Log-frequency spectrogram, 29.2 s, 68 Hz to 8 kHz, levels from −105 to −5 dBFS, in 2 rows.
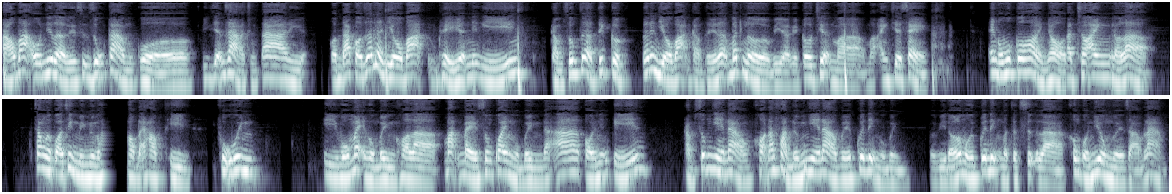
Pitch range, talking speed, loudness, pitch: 130-195 Hz, 260 wpm, -15 LUFS, 155 Hz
